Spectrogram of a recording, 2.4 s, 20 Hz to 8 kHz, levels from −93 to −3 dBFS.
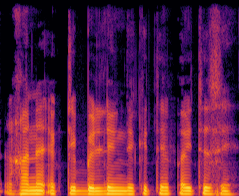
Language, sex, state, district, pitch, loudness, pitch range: Bengali, male, Assam, Hailakandi, 130 Hz, -16 LUFS, 125-130 Hz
